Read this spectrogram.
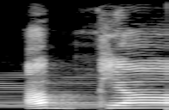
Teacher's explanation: యోగే దీర్ఘములు న హ్రస్వము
